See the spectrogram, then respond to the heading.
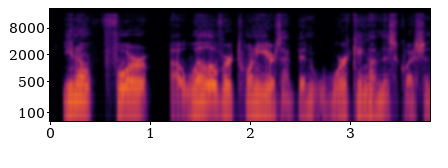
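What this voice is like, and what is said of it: American West Coast accent. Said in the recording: “As you can hear from my accent, I'm not originally French. I grew up on the west coast of the U.S.”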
